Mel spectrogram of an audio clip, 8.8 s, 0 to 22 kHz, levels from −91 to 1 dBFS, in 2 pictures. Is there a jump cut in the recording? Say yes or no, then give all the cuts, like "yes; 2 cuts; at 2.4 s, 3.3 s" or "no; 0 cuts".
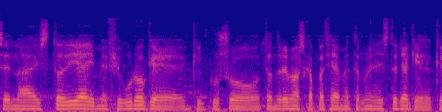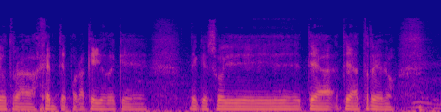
no; 0 cuts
